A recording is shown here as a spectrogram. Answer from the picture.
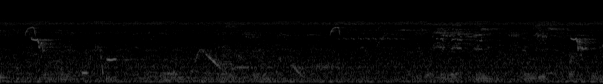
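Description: Faint Amazon rainforest ambience: a steady high insect hum with several birds calling in short whistles that fall in pitch.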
